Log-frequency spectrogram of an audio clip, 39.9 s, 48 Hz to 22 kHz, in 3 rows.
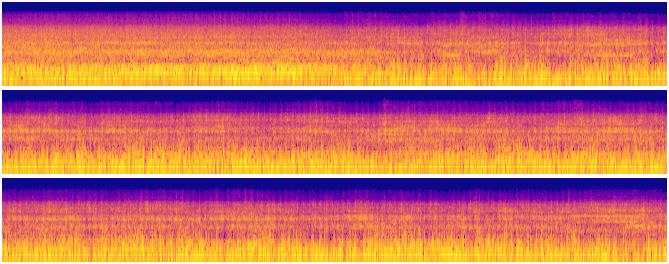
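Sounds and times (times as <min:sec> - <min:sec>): strong low hum: 0:00.0 - 0:20.1
train wheels clattering over rails: 0:00.0 - 0:39.9.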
